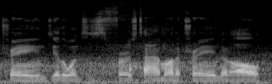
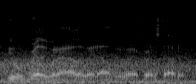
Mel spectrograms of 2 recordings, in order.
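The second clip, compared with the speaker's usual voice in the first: quieter restatement; 5 semitones lower, 12 dB quieter, faster than usual. Real, not acted. Repeats the line more quietly.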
